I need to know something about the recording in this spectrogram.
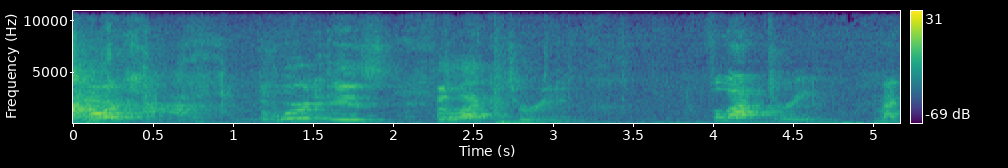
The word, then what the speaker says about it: phylactery: Phylactery. Am I pronouncing that correctly?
